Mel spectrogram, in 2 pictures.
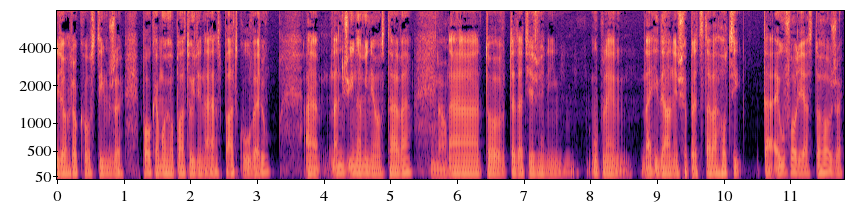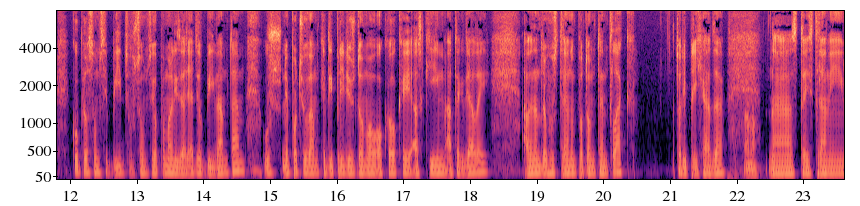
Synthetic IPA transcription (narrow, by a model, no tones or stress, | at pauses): t̪iɾɔɣɾɔkɔʊst̪iːmʒɛ̰pɔɔkamɔjɦɔplat̪uiɟɛna̰spla̰ːt̪kuṵːʋɛ̰ɾuʔa̰naɲid͡ʒinaːmiɲɛɔst̪aːʋaat̪ɔ̰t̪ɛd̪acɪɛʒɲɛɲḭuːplɲɛ̰nʔa̰jʔḭd̪ɛaːlɲɛɪʃɪapɾɛt̪st̪aʋaɦɔt͡si | t̪a̰ːʔɛʊfɔːɾiast̪ɔɦɔʒɛkuːpilsɔmsibiːd͡zusɔmsiɦɔpɔmalizaɾɪa̰ɟilbiːʋamt̪amʔuʒɲɛpɔt͡ʃuːʋamkɛd̪ipɾiːɟɛʒd̪ɔmɔʊɔkɔlkɛjʔa̰skiːma̰t̪aɡɟalɛ̰jʔa̰lɛnad̪ɾuɦuːst̪ɾanupɔt̪ɔmt̪ɛnt̪lak | kt̪ɔɾiːpɾixaːd͡zaanɔst̪ɛjst̪ɾani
